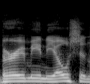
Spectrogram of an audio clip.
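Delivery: ordinary talk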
